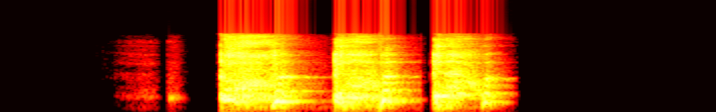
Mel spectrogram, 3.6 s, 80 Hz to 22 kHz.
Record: three_cough_length: 3.6 s
three_cough_amplitude: 28295
three_cough_signal_mean_std_ratio: 0.43
survey_phase: beta (2021-08-13 to 2022-03-07)
age: 18-44
gender: Female
wearing_mask: 'No'
symptom_none: true
smoker_status: Never smoked
respiratory_condition_asthma: false
respiratory_condition_other: false
recruitment_source: Test and Trace
submission_delay: 77 days
covid_test_result: Negative
covid_test_method: RT-qPCR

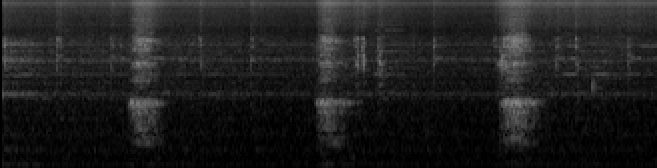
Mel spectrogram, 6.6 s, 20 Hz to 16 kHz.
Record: exhalation_length: 6.6 s
exhalation_amplitude: 937
exhalation_signal_mean_std_ratio: 0.48
survey_phase: beta (2021-08-13 to 2022-03-07)
age: 65+
gender: Female
wearing_mask: 'No'
symptom_shortness_of_breath: true
symptom_fatigue: true
smoker_status: Ex-smoker
respiratory_condition_asthma: true
respiratory_condition_other: false
recruitment_source: REACT
submission_delay: 2 days
covid_test_result: Negative
covid_test_method: RT-qPCR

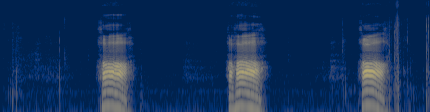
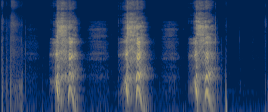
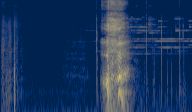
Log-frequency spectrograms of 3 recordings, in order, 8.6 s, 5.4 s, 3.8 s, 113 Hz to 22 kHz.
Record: exhalation_length: 8.6 s
exhalation_amplitude: 4418
exhalation_signal_mean_std_ratio: 0.34
three_cough_length: 5.4 s
three_cough_amplitude: 16246
three_cough_signal_mean_std_ratio: 0.37
cough_length: 3.8 s
cough_amplitude: 18344
cough_signal_mean_std_ratio: 0.26
survey_phase: beta (2021-08-13 to 2022-03-07)
age: 45-64
gender: Male
wearing_mask: 'No'
symptom_none: true
smoker_status: Current smoker (1 to 10 cigarettes per day)
respiratory_condition_asthma: false
respiratory_condition_other: false
recruitment_source: REACT
submission_delay: 7 days
covid_test_result: Negative
covid_test_method: RT-qPCR
influenza_a_test_result: Unknown/Void
influenza_b_test_result: Unknown/Void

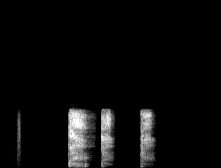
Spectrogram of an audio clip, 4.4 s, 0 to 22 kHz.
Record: three_cough_length: 4.4 s
three_cough_amplitude: 31217
three_cough_signal_mean_std_ratio: 0.32
survey_phase: beta (2021-08-13 to 2022-03-07)
age: 45-64
gender: Female
wearing_mask: 'No'
symptom_cough_any: true
symptom_runny_or_blocked_nose: true
symptom_sore_throat: true
symptom_fatigue: true
symptom_headache: true
symptom_change_to_sense_of_smell_or_taste: true
symptom_onset: 3 days
smoker_status: Never smoked
respiratory_condition_asthma: false
respiratory_condition_other: false
recruitment_source: Test and Trace
submission_delay: 2 days
covid_test_result: Positive
covid_test_method: RT-qPCR
covid_ct_value: 20.5
covid_ct_gene: ORF1ab gene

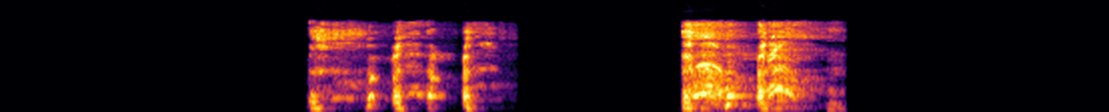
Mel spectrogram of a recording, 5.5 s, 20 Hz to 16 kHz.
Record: cough_length: 5.5 s
cough_amplitude: 32532
cough_signal_mean_std_ratio: 0.32
survey_phase: alpha (2021-03-01 to 2021-08-12)
age: 45-64
gender: Male
wearing_mask: 'No'
symptom_none: true
smoker_status: Ex-smoker
respiratory_condition_asthma: false
respiratory_condition_other: false
recruitment_source: REACT
submission_delay: 2 days
covid_test_result: Negative
covid_test_method: RT-qPCR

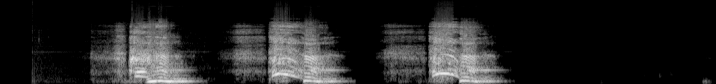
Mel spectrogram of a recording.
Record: exhalation_length: 7.2 s
exhalation_amplitude: 32768
exhalation_signal_mean_std_ratio: 0.48
survey_phase: beta (2021-08-13 to 2022-03-07)
age: 65+
gender: Male
wearing_mask: 'No'
symptom_none: true
smoker_status: Ex-smoker
respiratory_condition_asthma: false
respiratory_condition_other: false
recruitment_source: REACT
submission_delay: 1 day
covid_test_result: Negative
covid_test_method: RT-qPCR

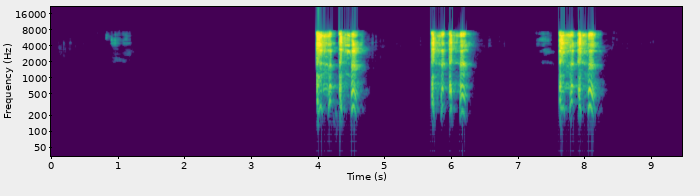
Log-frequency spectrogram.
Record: three_cough_length: 9.5 s
three_cough_amplitude: 32767
three_cough_signal_mean_std_ratio: 0.26
survey_phase: alpha (2021-03-01 to 2021-08-12)
age: 65+
gender: Female
wearing_mask: 'No'
symptom_none: true
smoker_status: Never smoked
respiratory_condition_asthma: false
respiratory_condition_other: false
recruitment_source: REACT
submission_delay: 1 day
covid_test_result: Negative
covid_test_method: RT-qPCR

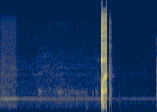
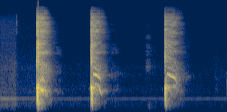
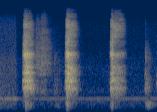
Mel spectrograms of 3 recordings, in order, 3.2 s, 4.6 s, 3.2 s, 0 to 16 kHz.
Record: cough_length: 3.2 s
cough_amplitude: 28272
cough_signal_mean_std_ratio: 0.15
three_cough_length: 4.6 s
three_cough_amplitude: 28584
three_cough_signal_mean_std_ratio: 0.24
exhalation_length: 3.2 s
exhalation_amplitude: 4548
exhalation_signal_mean_std_ratio: 0.38
survey_phase: beta (2021-08-13 to 2022-03-07)
age: 45-64
gender: Female
wearing_mask: 'No'
symptom_none: true
smoker_status: Never smoked
respiratory_condition_asthma: false
respiratory_condition_other: false
recruitment_source: REACT
submission_delay: 2 days
covid_test_result: Negative
covid_test_method: RT-qPCR
influenza_a_test_result: Unknown/Void
influenza_b_test_result: Unknown/Void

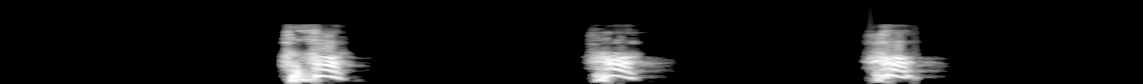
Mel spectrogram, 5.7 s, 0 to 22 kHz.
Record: exhalation_length: 5.7 s
exhalation_amplitude: 28046
exhalation_signal_mean_std_ratio: 0.28
survey_phase: beta (2021-08-13 to 2022-03-07)
age: 45-64
gender: Female
wearing_mask: 'No'
symptom_cough_any: true
smoker_status: Never smoked
respiratory_condition_asthma: false
respiratory_condition_other: false
recruitment_source: REACT
submission_delay: 1 day
covid_test_result: Negative
covid_test_method: RT-qPCR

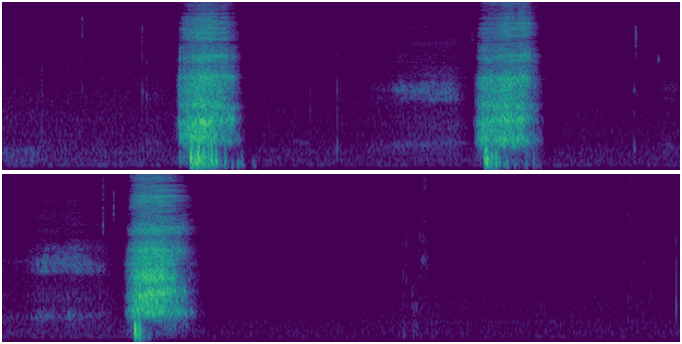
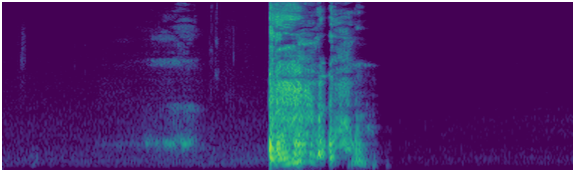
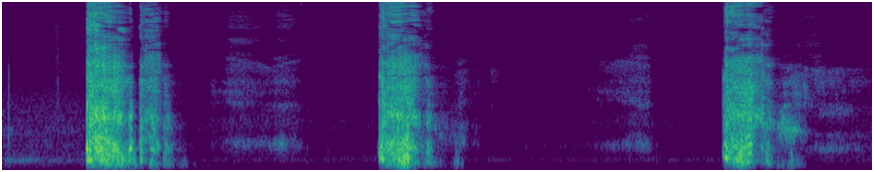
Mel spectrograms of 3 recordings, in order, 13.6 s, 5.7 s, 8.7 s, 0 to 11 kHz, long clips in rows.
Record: exhalation_length: 13.6 s
exhalation_amplitude: 17700
exhalation_signal_mean_std_ratio: 0.25
cough_length: 5.7 s
cough_amplitude: 32768
cough_signal_mean_std_ratio: 0.26
three_cough_length: 8.7 s
three_cough_amplitude: 30789
three_cough_signal_mean_std_ratio: 0.3
survey_phase: beta (2021-08-13 to 2022-03-07)
age: 45-64
gender: Male
wearing_mask: 'No'
symptom_cough_any: true
symptom_new_continuous_cough: true
symptom_runny_or_blocked_nose: true
symptom_sore_throat: true
symptom_fatigue: true
symptom_change_to_sense_of_smell_or_taste: true
symptom_loss_of_taste: true
symptom_onset: 4 days
smoker_status: Ex-smoker
respiratory_condition_asthma: false
respiratory_condition_other: false
recruitment_source: Test and Trace
submission_delay: 1 day
covid_test_result: Positive
covid_test_method: ePCR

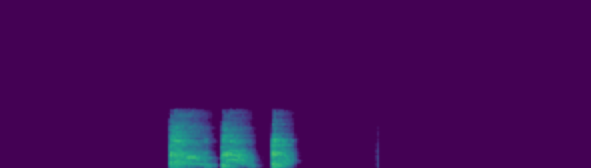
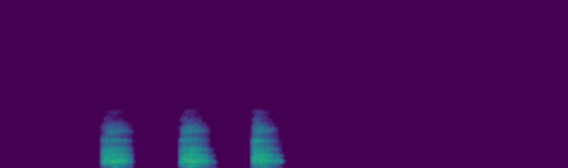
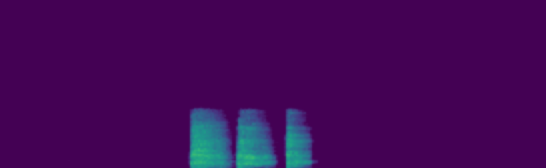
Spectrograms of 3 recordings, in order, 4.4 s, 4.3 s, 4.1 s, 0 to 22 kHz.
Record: cough_length: 4.4 s
cough_amplitude: 17418
cough_signal_mean_std_ratio: 0.29
exhalation_length: 4.3 s
exhalation_amplitude: 4967
exhalation_signal_mean_std_ratio: 0.3
three_cough_length: 4.1 s
three_cough_amplitude: 11874
three_cough_signal_mean_std_ratio: 0.3
survey_phase: beta (2021-08-13 to 2022-03-07)
age: 18-44
gender: Male
wearing_mask: 'No'
symptom_runny_or_blocked_nose: true
smoker_status: Never smoked
respiratory_condition_asthma: false
respiratory_condition_other: false
recruitment_source: REACT
submission_delay: 2 days
covid_test_result: Negative
covid_test_method: RT-qPCR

